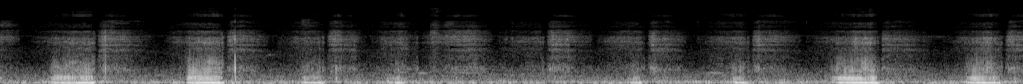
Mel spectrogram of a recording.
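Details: Large fluffy black dog, tagged as a gentle-giant "black bear" pup, snoring while asleep.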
